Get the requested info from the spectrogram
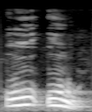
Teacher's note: एक आता है ओष्ठ, जिसमें आते हैं अपने ऊ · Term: ओष्ठ स्वर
